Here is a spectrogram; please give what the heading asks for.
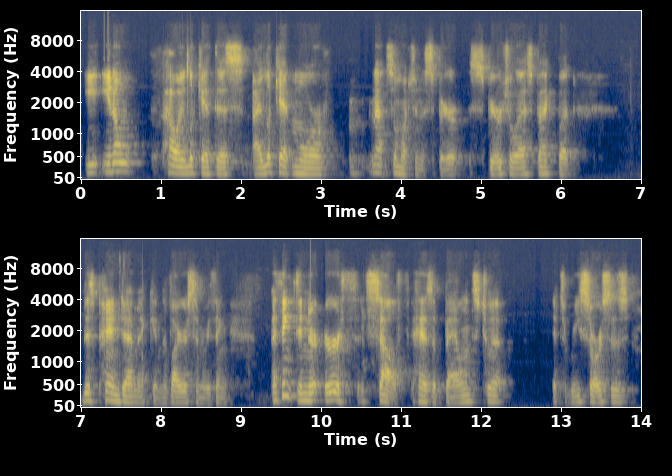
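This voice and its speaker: Regular guy hosting, middle pitch, kinda dull lofi audio, explains stuff casually and plainly. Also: moderate pace. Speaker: event organizer and show host. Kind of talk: casual chat.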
